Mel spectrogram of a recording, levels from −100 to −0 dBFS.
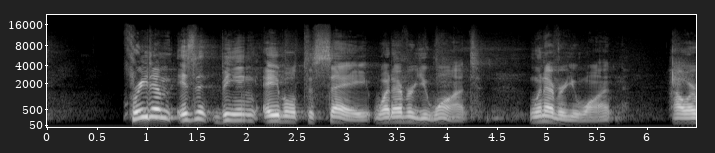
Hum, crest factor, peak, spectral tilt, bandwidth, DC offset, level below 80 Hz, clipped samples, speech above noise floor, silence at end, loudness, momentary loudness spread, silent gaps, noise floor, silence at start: none; 18 dB; -10 dBFS; -4.5 dB/octave; 12.5 kHz; under 0.1%; under -90 dBFS; under 0.1%; 53 dB; 0 s; -26 LUFS; 14 LU; none; -79 dBFS; 0.85 s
